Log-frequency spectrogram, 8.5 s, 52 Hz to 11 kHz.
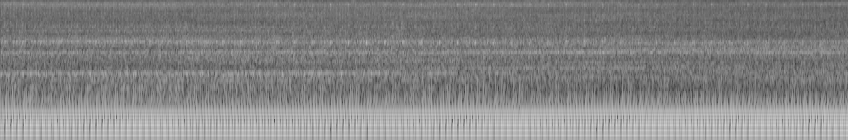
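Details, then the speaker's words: Built BMW 335i N54 with a suspected turbo exhaust leak, at idle. Steady regular exhaust puffs with no hiss or knock. Owner concludes these are just normal exhaust pulses. "i can hear that it's in the exhaust and i think it's just exhaust pulses and i think i'm just overthinking it"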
